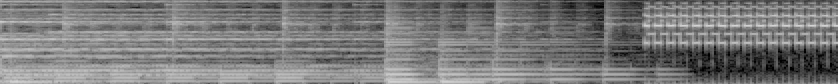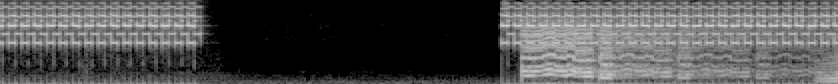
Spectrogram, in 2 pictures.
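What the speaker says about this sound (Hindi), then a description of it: "उमाताई का फोन?" A telephone rings in a household scene, first with a few chiming tones and then a loud, repeating electronic ring that stops for a moment and starts again.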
